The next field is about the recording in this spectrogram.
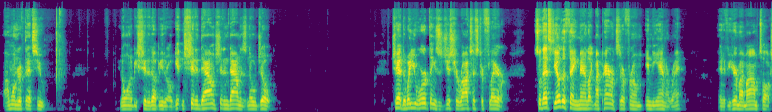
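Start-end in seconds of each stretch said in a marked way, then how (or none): none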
